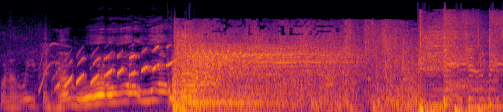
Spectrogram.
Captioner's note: cartoon slip sfx; CARTOON CRASH SFX THAT IS SO FUNNY, haha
